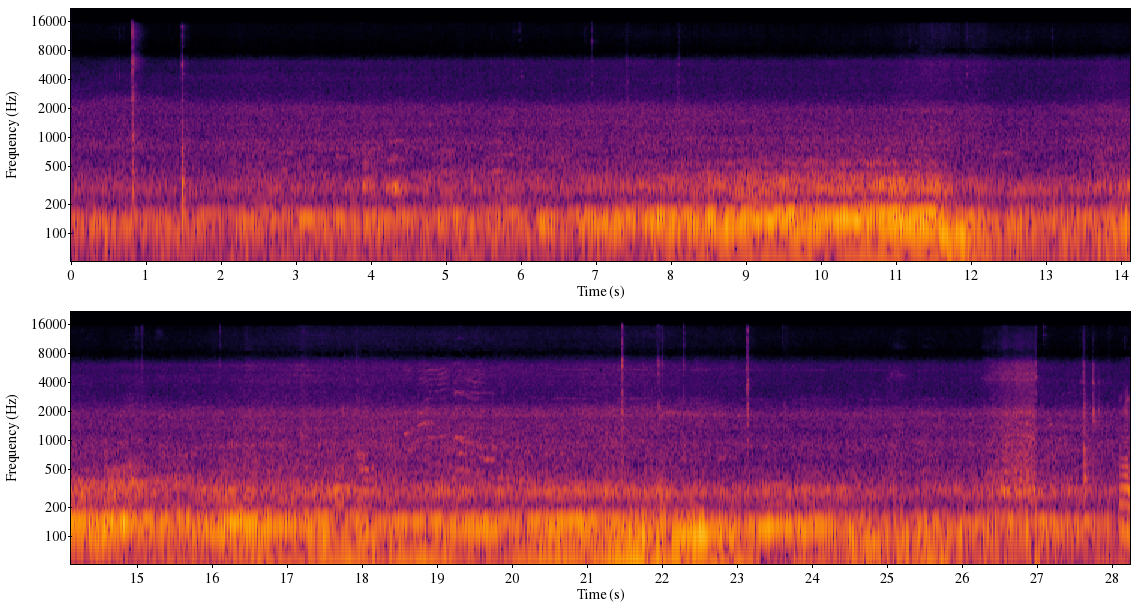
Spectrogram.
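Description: Small metal pliers click and snap against metal parts.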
